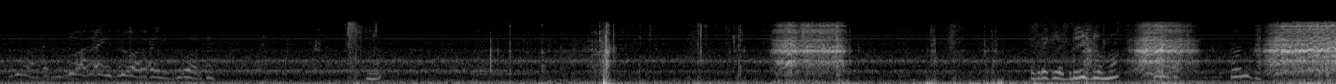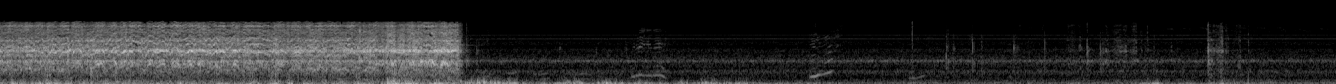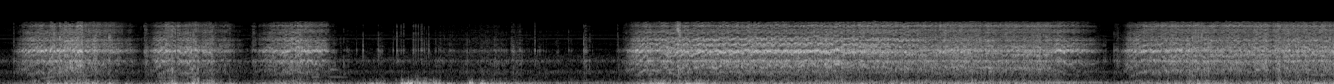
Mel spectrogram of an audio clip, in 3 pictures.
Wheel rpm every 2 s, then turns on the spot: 0, 0, 0, 10, 40, 10, 90, 190, 200, 30, 0, 0, 0, 40, 50, 20, 60, 190, 150, 150.
30-32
